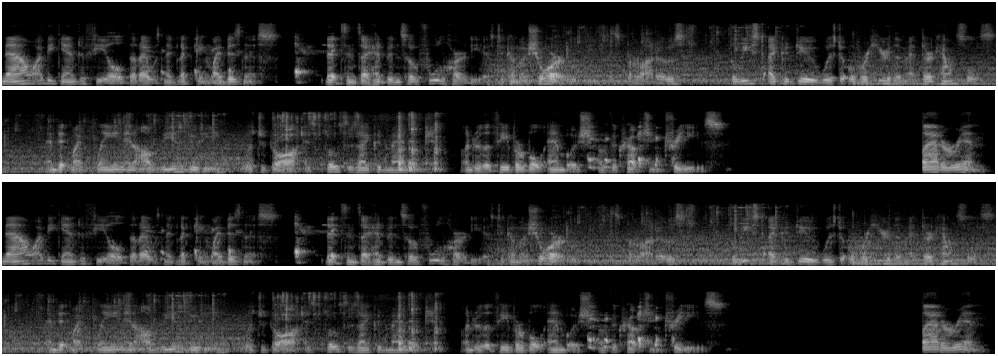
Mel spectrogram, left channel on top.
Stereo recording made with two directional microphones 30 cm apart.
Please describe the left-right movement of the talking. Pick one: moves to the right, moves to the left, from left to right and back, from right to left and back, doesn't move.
doesn't move.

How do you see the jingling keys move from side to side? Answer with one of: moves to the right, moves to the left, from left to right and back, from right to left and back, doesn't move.
from left to right and back.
